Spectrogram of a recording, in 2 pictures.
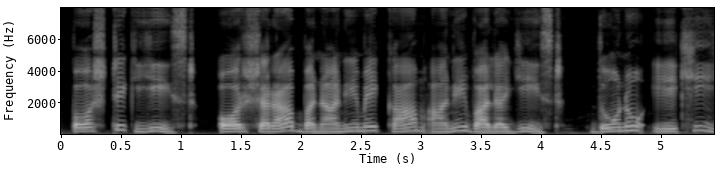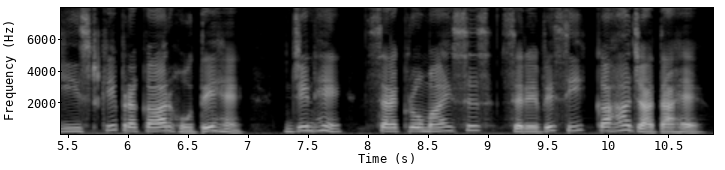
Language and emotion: Hindi, neutral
